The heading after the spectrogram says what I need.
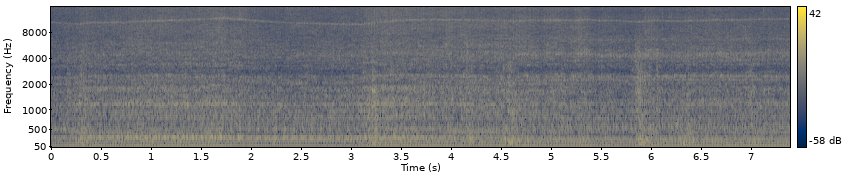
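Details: Vintage 1980s all-mechanical John Deere 790 excavator (48,000 lb) working hydraulics and swinging, not even idled up: steady, even diesel drone with brief load swells, runs clean and strong; healthy engine under load.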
